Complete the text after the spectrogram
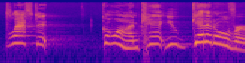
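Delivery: the ghost bellowing at the angel to get it over with. Acted. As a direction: roar it out in desperation. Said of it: "bellowed the ghost".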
